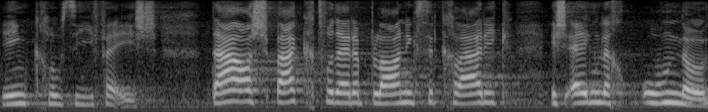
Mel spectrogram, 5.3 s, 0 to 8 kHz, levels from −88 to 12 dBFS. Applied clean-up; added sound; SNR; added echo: none; none; none; none.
